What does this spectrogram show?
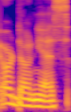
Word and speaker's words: Ordonez: mark next up on the program is ordonez founder and ceo of air pals welcome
